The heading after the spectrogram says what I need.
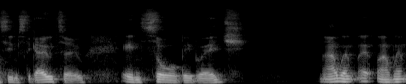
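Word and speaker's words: Sowerby: not live I say it's not pronounced sour bee it's sorby bridge but no I don't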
